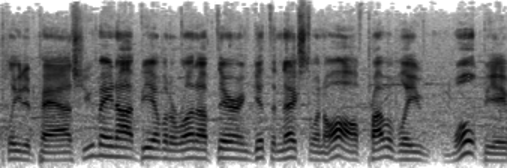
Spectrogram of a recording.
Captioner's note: players shouting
